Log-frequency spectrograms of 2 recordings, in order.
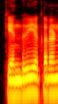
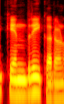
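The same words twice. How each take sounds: First: केंद्रीयकरण with "ya" before karan; extra ya syllable. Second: केंद्रीकरण going from dree to karan; no ya syllable. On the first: Teacher showing the mistake, केंद्रीयकरण with extra ya. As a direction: insert ya in केंद्रीयकरण. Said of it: "केंद्रीयकरण नहीं". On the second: Teacher correcting the word, केंद्रीकरण without ya. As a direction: drop the ya in केंद्रीकरण. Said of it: "य नहीं रहेगा इसमें". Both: Shown as a demonstration.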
